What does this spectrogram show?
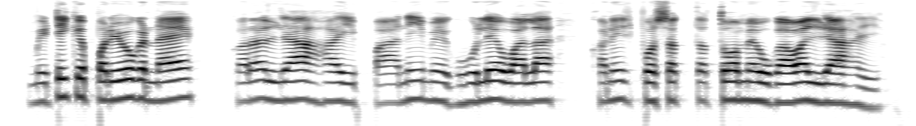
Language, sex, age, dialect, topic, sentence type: Magahi, female, 18-24, Southern, agriculture, statement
